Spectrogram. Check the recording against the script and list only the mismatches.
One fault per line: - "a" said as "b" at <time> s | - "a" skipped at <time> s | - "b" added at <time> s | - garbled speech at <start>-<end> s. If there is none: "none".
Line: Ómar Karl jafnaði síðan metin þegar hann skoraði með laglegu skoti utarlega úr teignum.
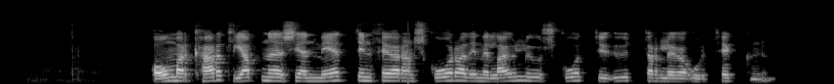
none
